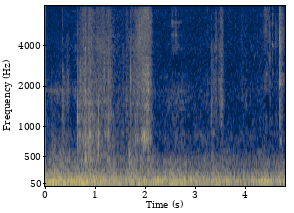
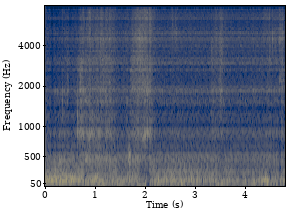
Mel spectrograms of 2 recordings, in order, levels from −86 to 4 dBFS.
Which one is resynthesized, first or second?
second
